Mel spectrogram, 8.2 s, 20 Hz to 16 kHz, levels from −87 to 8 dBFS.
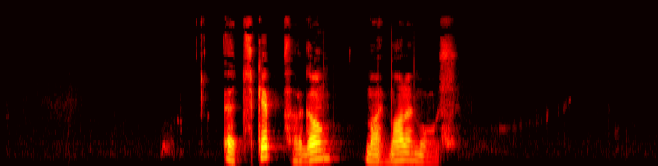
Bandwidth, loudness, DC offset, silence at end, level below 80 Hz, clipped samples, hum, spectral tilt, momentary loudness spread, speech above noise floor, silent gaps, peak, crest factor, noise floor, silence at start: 11.5 kHz; -26 LUFS; under 0.1%; 2.55 s; -74 dBFS; under 0.1%; none; -5.5 dB/octave; 19 LU; 56 dB; none; -6 dBFS; 24 dB; -81 dBFS; 2.8 s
